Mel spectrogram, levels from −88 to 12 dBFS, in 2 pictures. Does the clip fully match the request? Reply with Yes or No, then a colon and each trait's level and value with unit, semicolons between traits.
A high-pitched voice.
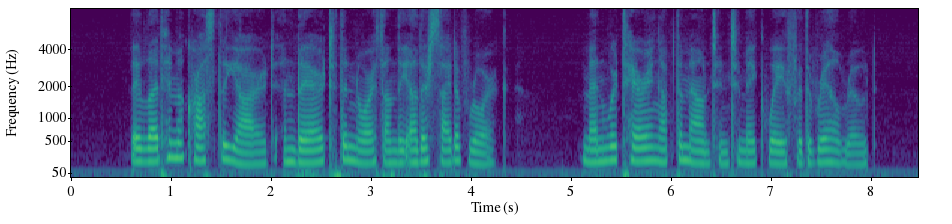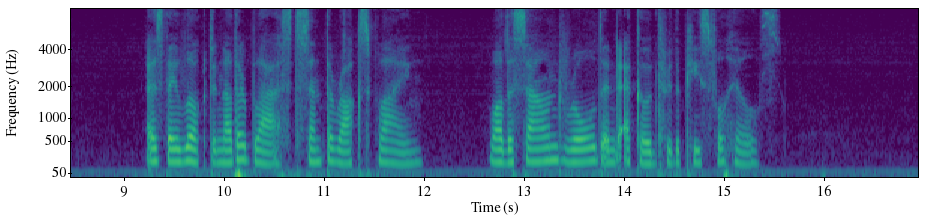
No: medium, 180 Hz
